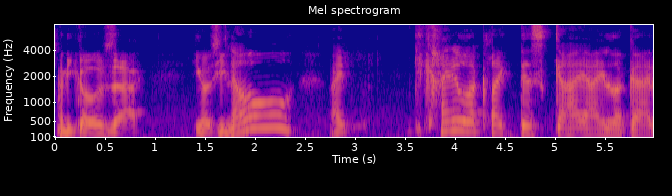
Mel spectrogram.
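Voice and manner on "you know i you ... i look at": much higher, tentative voice; hint at it shyly, voice up high; shy crew man. Retold or imitated. Photo worker hinting he knows the vlogger, voiced higher.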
